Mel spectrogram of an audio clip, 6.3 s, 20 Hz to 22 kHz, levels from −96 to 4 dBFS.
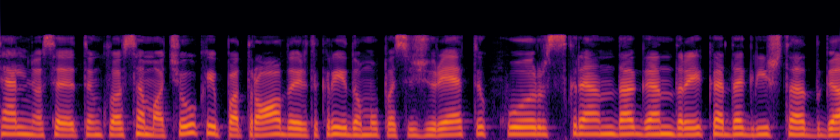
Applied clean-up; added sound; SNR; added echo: none; none; none; none.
